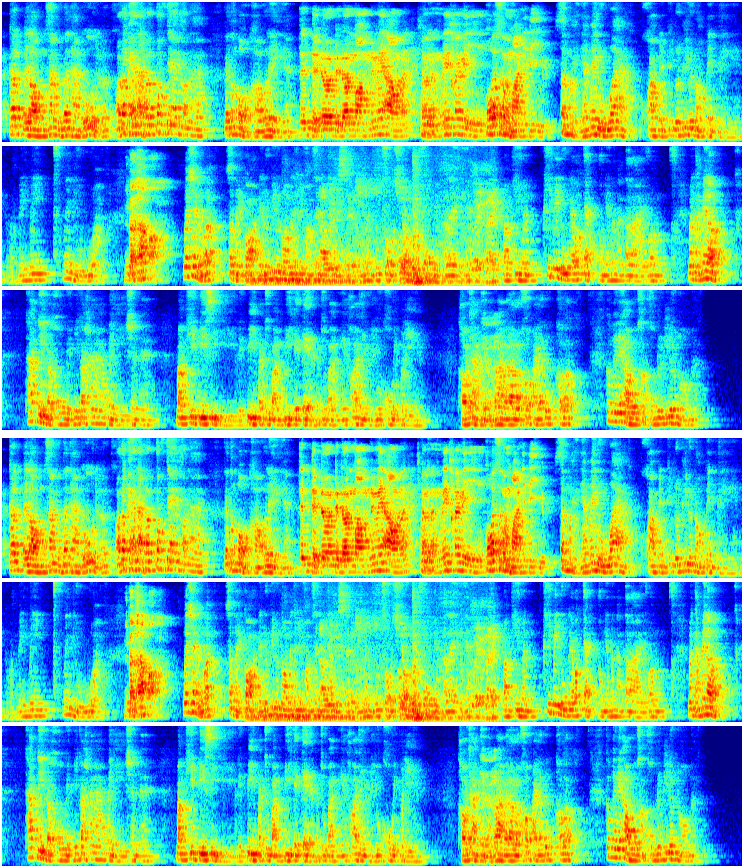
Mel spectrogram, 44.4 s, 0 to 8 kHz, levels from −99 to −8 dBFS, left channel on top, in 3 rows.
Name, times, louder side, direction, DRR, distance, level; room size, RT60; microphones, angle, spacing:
voice 1, 0.1-4.0 4.4-5.8 8.4-8.7 9.7-10.3 11.1-12.6 12.9-15.7 16.0-16.7 17.3-17.6 18.4-24.2 24.8-28.0 28.5-29.2 30.1-32.5 33.1-37.9 38.7-41.0 41.7-43.5, equal, 40° right, -9 dB, 2.8 m, -23 dB
voice 2, 5.9-9.6 10.0-10.8 17.2-17.9 39.1-39.5, right 2 dB, 65° right, 1 dB, 2.2 m, -19 dB
sound 1, 19.6-24.7, equal, 15° right, 3.7 m, -26 dB
12.5 x 5.3 x 4.0 m, 0.82 s
head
